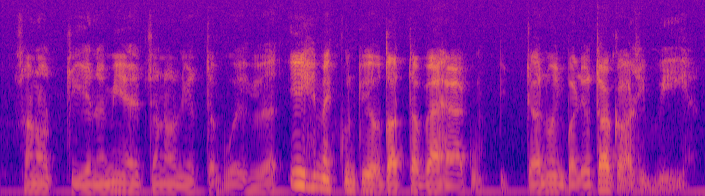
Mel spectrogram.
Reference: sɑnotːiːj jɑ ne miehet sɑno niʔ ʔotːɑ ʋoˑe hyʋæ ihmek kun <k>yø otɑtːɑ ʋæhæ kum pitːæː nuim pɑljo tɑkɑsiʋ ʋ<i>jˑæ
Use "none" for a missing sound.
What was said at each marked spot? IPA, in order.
t, iː

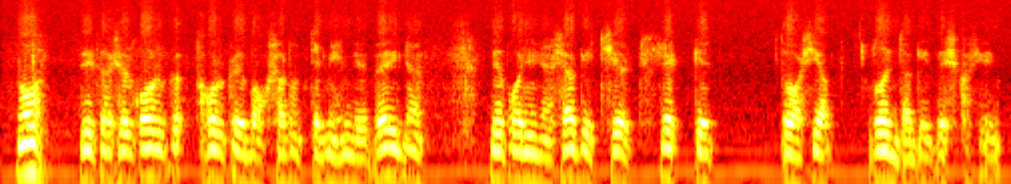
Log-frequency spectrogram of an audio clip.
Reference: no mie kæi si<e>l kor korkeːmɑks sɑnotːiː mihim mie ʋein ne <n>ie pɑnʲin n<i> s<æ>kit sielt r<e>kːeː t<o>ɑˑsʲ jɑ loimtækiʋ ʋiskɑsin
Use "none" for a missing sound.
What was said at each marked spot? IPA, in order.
e, m, e, æ, e, o

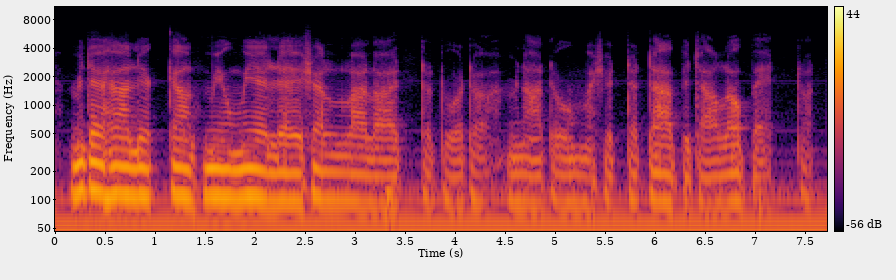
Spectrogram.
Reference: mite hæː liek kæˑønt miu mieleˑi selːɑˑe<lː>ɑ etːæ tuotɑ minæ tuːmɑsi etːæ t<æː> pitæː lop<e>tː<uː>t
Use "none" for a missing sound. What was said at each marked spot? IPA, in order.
l, æː, e, oː

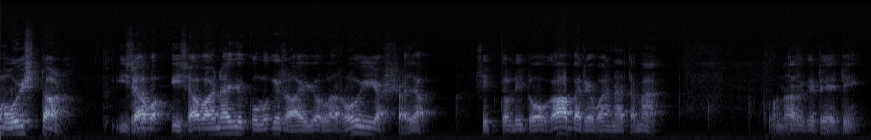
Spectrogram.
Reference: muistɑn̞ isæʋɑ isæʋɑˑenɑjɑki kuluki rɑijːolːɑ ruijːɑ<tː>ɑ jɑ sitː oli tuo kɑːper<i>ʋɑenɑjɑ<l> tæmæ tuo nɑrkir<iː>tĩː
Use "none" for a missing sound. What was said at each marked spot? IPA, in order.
sː, i, none, eː

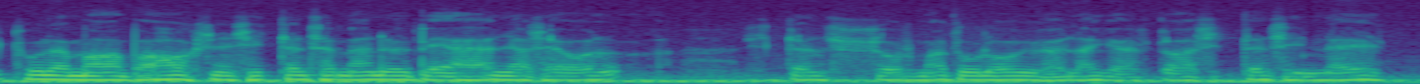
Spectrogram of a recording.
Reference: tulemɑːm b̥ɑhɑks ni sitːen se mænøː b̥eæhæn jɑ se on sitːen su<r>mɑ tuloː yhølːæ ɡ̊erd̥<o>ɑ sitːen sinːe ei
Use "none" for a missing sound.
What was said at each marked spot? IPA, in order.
r, o

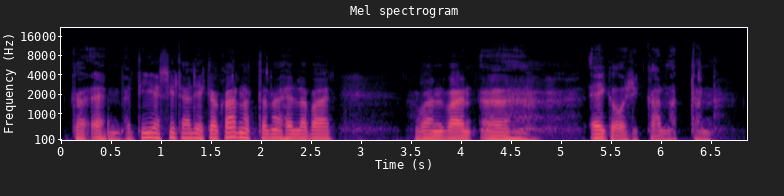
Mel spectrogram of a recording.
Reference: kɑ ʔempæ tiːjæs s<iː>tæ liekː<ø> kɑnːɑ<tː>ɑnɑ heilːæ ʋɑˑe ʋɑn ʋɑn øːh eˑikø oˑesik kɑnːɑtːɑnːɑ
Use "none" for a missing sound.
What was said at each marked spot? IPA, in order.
i, ø, tː

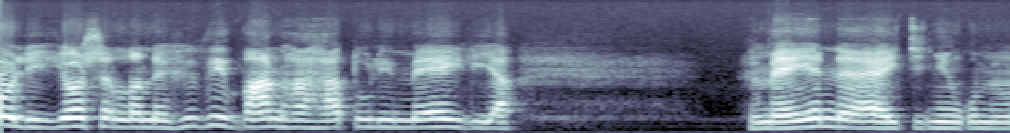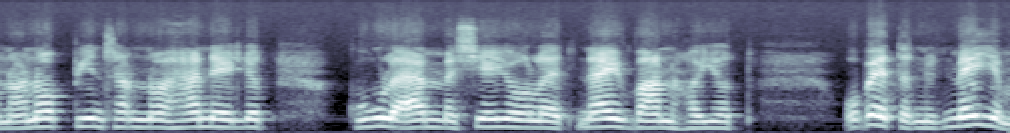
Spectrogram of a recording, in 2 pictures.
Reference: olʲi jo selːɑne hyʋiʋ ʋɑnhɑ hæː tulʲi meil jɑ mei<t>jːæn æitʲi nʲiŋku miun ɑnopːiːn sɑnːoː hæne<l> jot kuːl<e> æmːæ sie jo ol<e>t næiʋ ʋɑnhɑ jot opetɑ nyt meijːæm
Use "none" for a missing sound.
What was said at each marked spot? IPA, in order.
none, l, e, e

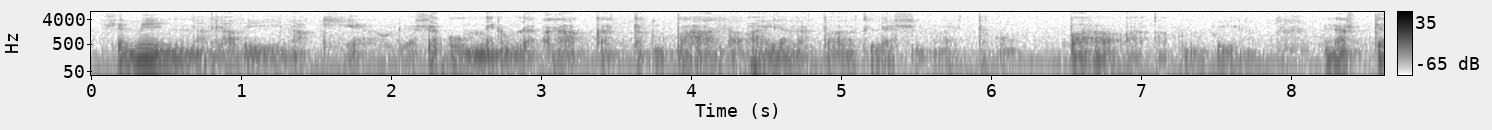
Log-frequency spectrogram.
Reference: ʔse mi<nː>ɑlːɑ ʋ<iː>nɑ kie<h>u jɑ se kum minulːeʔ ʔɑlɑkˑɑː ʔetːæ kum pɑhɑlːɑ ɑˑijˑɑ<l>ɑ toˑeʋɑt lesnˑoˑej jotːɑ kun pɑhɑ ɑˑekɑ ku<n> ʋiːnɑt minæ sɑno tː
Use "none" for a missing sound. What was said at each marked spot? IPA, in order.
nː, iː, h, lː, n

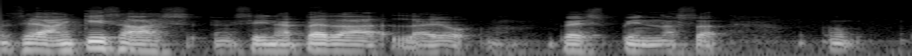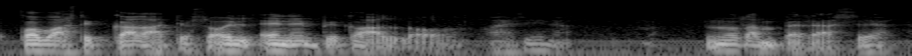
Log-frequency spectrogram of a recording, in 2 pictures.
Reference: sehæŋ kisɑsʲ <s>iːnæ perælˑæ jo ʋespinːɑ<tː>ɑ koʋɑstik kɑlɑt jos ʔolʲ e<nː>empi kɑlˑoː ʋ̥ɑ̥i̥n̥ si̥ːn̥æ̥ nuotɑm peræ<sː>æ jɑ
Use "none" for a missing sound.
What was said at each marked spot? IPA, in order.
s, sː, n, sː

